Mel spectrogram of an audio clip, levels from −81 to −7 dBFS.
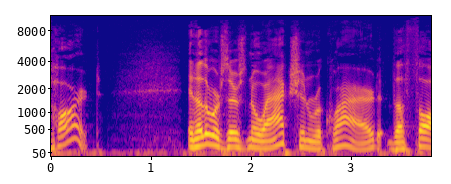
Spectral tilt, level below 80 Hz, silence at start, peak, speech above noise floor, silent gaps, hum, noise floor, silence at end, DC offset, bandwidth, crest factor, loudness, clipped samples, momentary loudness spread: -6.5 dB/octave; -40 dBFS; 0 s; 0 dBFS; 28 dB; none; none; -45 dBFS; 0 s; under 0.1%; 10.5 kHz; 18 dB; -19 LUFS; under 0.1%; 9 LU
